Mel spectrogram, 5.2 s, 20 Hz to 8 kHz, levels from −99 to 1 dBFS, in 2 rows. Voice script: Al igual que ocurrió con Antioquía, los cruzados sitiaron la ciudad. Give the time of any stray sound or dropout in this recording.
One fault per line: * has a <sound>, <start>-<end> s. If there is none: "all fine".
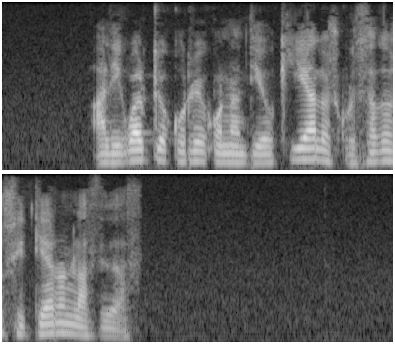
all fine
